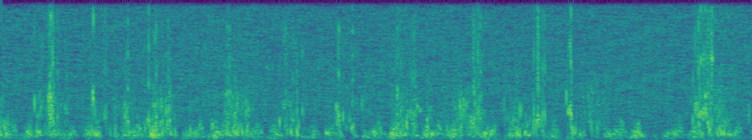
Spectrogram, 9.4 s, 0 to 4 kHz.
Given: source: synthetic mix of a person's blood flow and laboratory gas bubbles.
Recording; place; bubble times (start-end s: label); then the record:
Doppler ultrasound of blood flow; precordium
0.00-0.16 s: bubbles
0.40-0.85 s: bubbles
1.01-2.23 s: bubbles
2.33-2.42 s: bubbles
2.58-3.29 s: bubbles
3.45-3.81 s: bubbles
4.03-4.44 s: bubbles
4.50-4.57 s: bubbles
4.85-5.43 s: bubbles
5.52-6.12 s: bubbles
6.26-6.84 s: bubbles
7.04-7.60 s: bubbles
8.60-9.21 s: bubbles
9.32-9.41 s: bubbles
From the record:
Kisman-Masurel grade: 233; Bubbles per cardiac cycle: several, 3 to 8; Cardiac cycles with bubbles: 50 to 99%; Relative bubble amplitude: loud (0.450 to 0.775); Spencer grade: 3 (all of the cardiac periods contain showers or single bubble signals, but not dominating or overriding the cardiac motion signals); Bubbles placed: anywhere in the cardiac cycle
